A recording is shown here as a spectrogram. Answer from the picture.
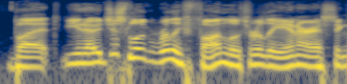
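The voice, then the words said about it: Thick Southern American accent. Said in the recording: “listen to me, I got a thick one ... Southern accent”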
